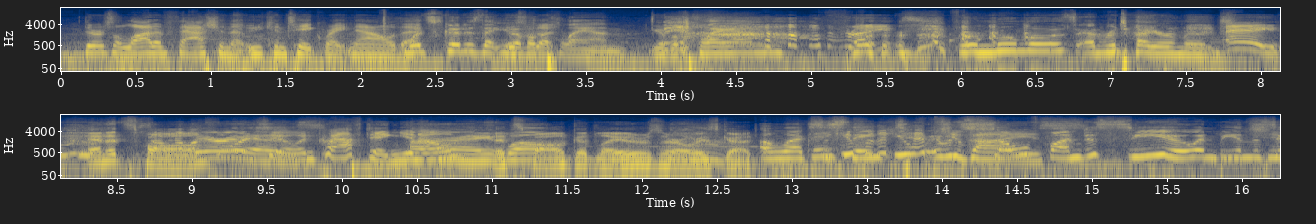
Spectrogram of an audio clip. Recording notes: Are broadcasting live at Sourthern Lights.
